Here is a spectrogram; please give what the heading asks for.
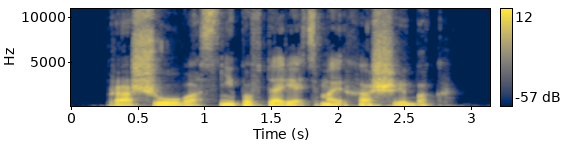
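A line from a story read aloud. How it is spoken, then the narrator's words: Quiet insistent priest. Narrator (Russian): тихо, но настойчиво отозвался священник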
